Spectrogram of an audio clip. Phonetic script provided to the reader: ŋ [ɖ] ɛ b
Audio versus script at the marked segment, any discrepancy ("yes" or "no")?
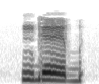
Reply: yes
